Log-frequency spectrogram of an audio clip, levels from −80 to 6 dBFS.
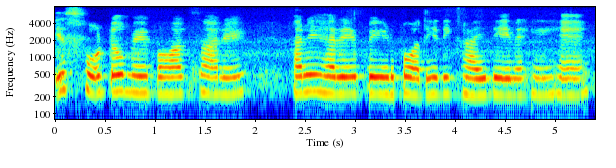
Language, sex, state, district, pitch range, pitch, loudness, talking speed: Hindi, female, Uttar Pradesh, Lalitpur, 220-235 Hz, 225 Hz, -14 LUFS, 145 wpm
